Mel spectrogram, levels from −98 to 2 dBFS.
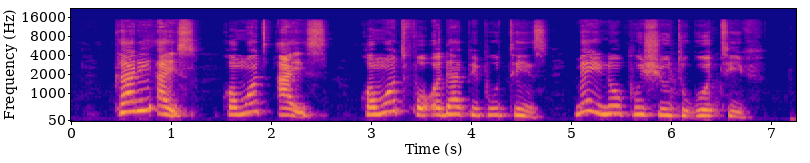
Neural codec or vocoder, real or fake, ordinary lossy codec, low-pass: none; real; none; 14.4 kHz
